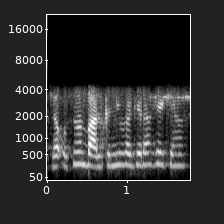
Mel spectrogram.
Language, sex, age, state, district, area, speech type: Hindi, female, 60+, Madhya Pradesh, Bhopal, urban, conversation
